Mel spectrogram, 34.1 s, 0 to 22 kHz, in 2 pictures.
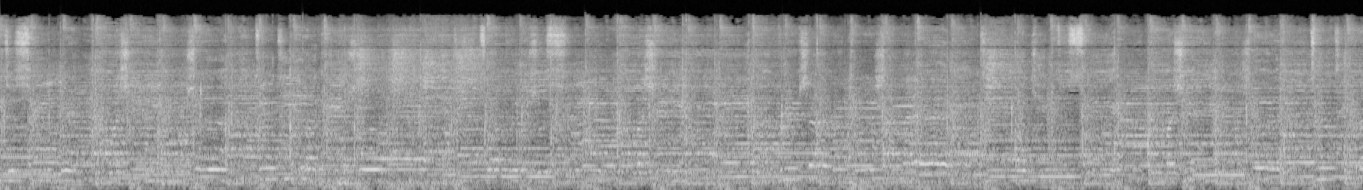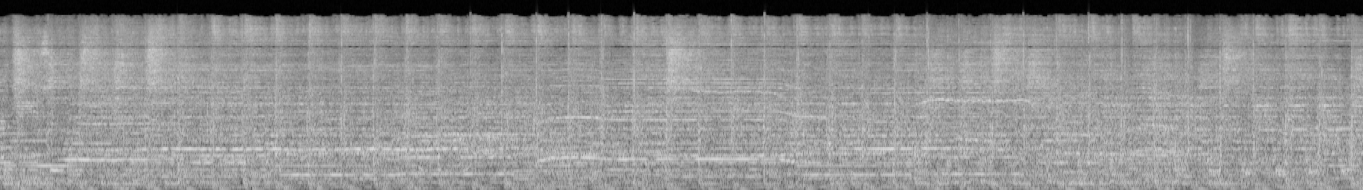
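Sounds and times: live pop-rock band: 0.0s - 34.0s.

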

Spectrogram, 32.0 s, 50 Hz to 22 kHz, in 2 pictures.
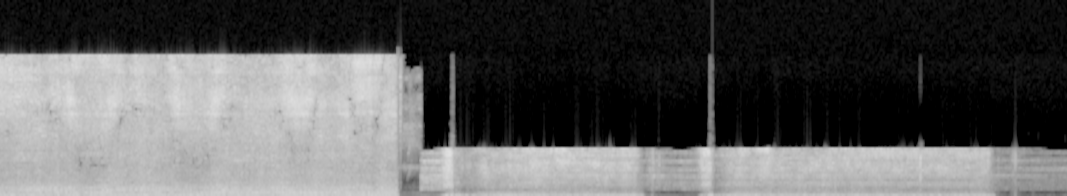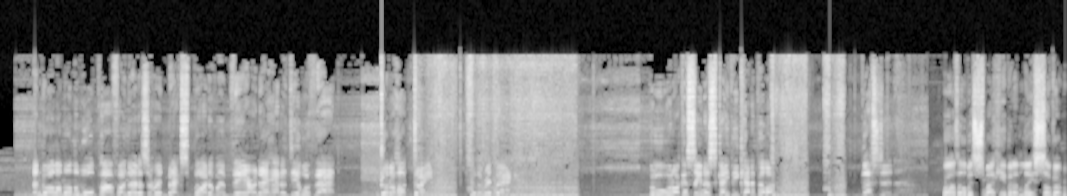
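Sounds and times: rushing jet of flame: 0.0s - 15.0s, 16.3s - 17.2s, 21.3s - 25.8s, 27.5s - 30.0s.

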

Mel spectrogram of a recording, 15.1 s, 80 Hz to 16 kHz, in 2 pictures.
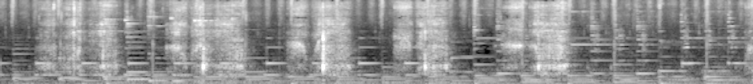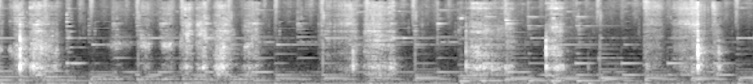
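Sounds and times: background music: 0.0s - 15.0s
knife slicing tomato: 0.4s - 5.7s, 7.4s - 8.2s, 8.9s - 13.3s, 14.2s - 14.9s.

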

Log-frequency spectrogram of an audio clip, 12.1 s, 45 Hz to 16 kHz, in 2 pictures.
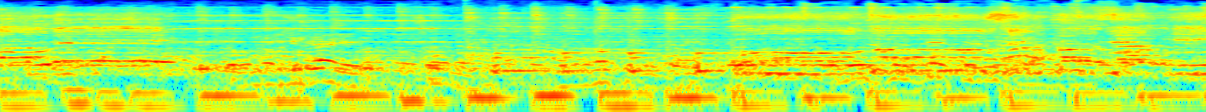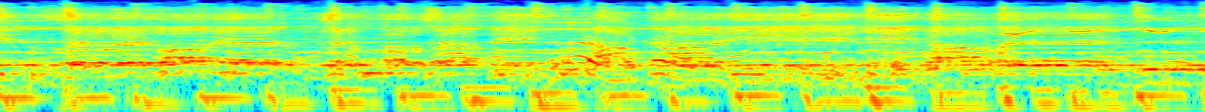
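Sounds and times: male choir singing folk song: 0.0s - 1.2s, 3.6s - 12.0s
instrumental accompaniment with bass beat: 0.0s - 12.0s.

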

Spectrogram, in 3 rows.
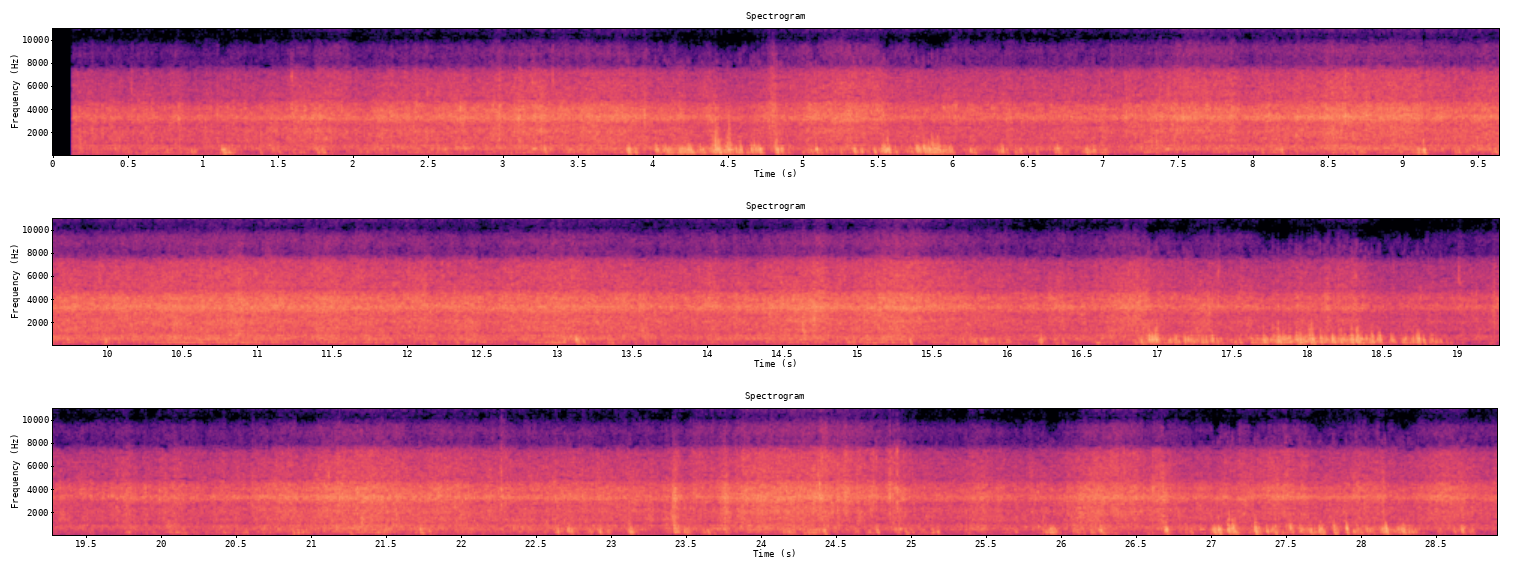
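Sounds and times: waves sloshing and slapping: 0.2s - 28.9s
wind: 0.2s - 28.9s.

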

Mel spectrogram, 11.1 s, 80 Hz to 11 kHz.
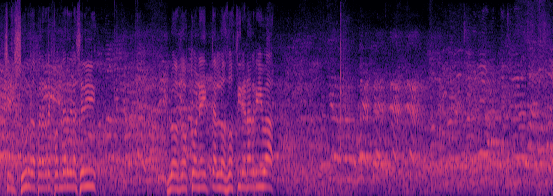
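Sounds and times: arena crowd chatter: 0.0s - 11.0s.

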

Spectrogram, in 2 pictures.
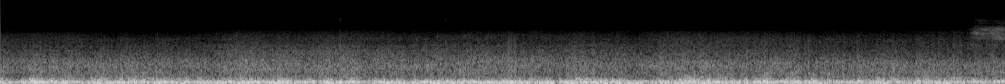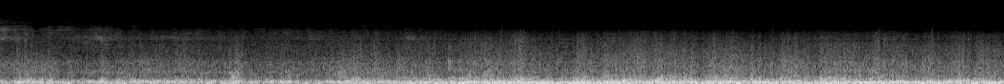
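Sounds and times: rushing air: 0.0s - 20.0s
train wheels rumbling on track: 0.0s - 20.0s
brief high hiss: 9.6s - 14.5s.

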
